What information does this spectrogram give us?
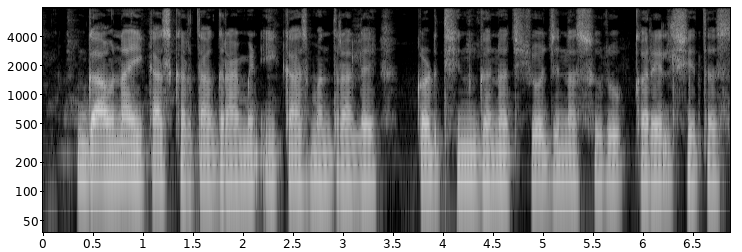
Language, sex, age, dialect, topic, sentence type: Marathi, male, 18-24, Northern Konkan, agriculture, statement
